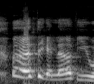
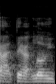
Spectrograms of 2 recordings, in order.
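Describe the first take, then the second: First: Lightly voiced girly confession, higher; mock love confession. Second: Said in the usual way. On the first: Heroine confessing to the hero, mock swooning and higher. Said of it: "She's like". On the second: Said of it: "she didn't say".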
